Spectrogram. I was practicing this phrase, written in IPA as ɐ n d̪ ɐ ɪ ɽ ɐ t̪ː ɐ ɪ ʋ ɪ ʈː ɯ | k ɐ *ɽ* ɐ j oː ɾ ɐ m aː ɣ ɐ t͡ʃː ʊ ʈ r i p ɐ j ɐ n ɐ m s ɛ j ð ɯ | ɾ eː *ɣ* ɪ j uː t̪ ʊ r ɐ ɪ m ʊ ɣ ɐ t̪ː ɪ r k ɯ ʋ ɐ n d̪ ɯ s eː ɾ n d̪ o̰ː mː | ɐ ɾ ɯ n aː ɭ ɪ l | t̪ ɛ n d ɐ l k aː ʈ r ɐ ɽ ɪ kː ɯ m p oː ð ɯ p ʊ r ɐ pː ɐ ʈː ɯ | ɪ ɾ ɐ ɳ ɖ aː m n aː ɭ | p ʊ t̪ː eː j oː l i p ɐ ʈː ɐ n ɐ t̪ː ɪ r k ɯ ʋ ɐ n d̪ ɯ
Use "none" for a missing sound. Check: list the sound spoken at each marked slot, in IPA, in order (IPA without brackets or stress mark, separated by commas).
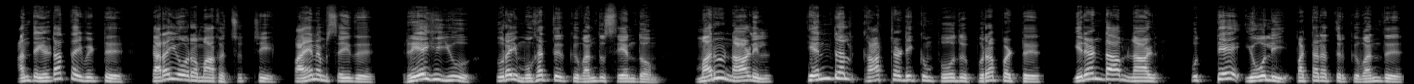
ɾ, ɣ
